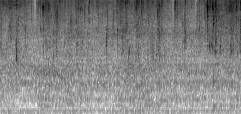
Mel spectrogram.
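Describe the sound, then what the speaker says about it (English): Tap water runs steadily from a faucet onto a paper towel, a constant close splashing flow with no pauses. "I'm just going to take a piece of paper towel, get it nice and wet"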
